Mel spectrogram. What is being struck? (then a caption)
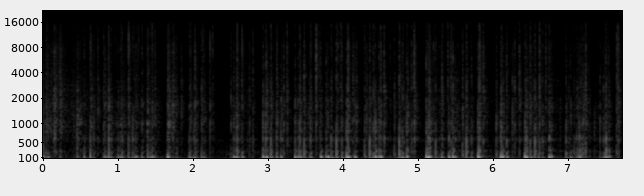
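Bead foam roller. Long nails on both hands tap and scratch a long black bead foam roller held horizontally. A rapid, uneven stream of soft, dull taps sits mostly in the low end, each dying away almost at once, with faint scratchy rustling between them.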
